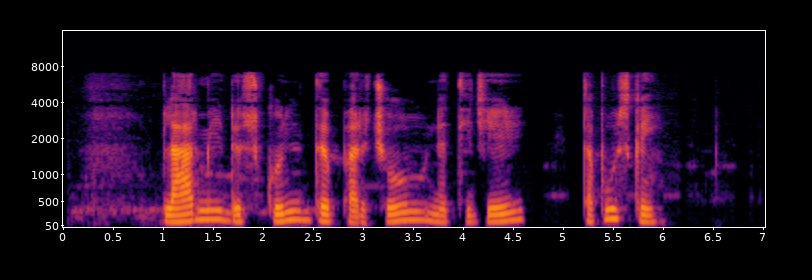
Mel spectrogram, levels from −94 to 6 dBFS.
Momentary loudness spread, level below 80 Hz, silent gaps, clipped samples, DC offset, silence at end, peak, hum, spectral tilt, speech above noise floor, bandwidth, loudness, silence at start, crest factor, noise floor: 11 LU; -66 dBFS; none; under 0.1%; under 0.1%; 1.1 s; 0 dBFS; none; -5 dB/octave; 43 dB; 7.4 kHz; -23 LUFS; 1 s; 24 dB; -66 dBFS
